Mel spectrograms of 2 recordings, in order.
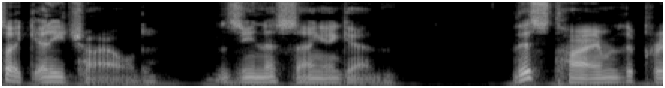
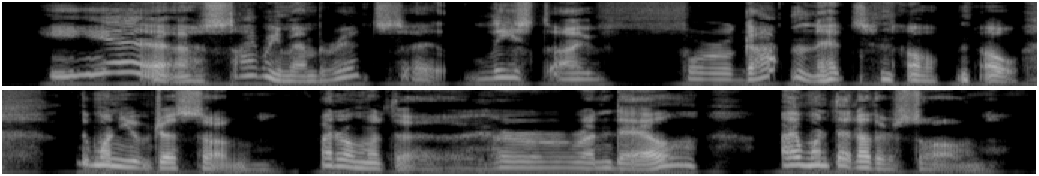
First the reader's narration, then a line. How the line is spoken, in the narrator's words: whined the prince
